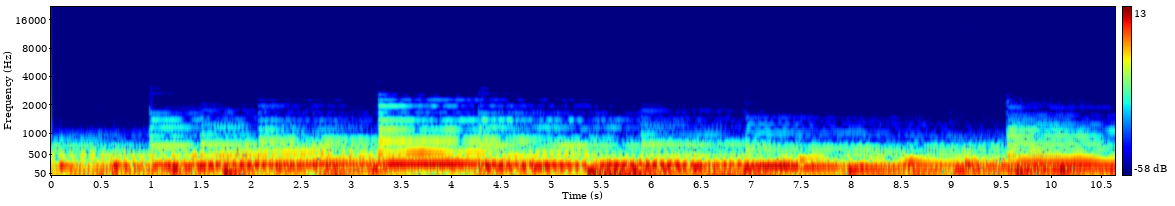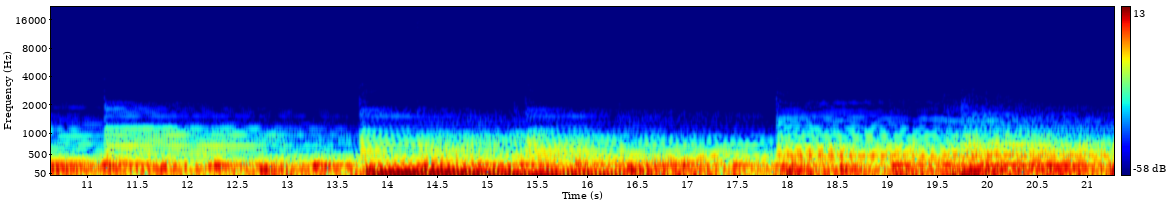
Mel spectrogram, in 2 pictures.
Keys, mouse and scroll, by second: 0.2 click, 1.4 alt+click, 3.0 alt+click, 3.4 alt+click, 5.6 click, 6.0 shift+click, 6.7 alt+click, 7.9 alt+click, 9.0 middle click, 9.2 middle click, 9.7 right click, 9.9 right click, 10.2 right click, 10.4 right click, 12.4-13.4 middle drag, 15.6-16.7 middle drag, 17.8 right click, 18.7 right click, 19.2 alt+middle click, 20.3 alt+middle click.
